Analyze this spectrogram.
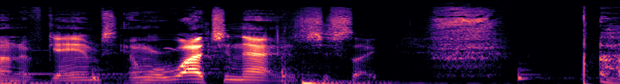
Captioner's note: breathes deeply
